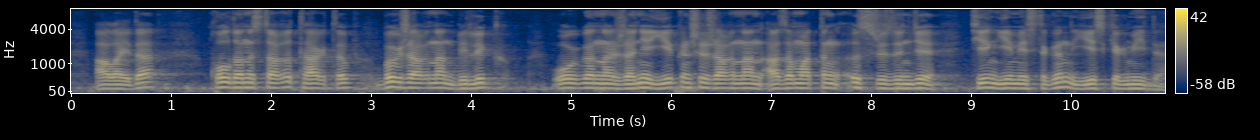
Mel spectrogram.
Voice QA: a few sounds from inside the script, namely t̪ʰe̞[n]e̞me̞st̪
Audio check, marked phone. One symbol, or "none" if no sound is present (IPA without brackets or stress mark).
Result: ŋ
